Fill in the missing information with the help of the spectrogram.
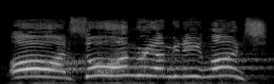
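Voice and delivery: high, very loud hungry shout; roaring battle cry. Retold or imitated. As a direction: bellow it like a crowd's war cry. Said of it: "That was the cry".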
